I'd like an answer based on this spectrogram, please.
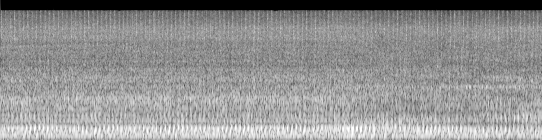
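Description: Small gasoline engines powering a gold dredge, running steadily, with water rushing through the sluice box over the matting.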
